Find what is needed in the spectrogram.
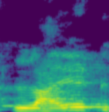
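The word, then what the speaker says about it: LIATE: एल आई ए पी ई इसको लायट भी पढ़ते हैं। इसको लियेट भी पढ़ते हैं। जो आपको प्रोनाउंस करना है आप कर सकते हो।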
